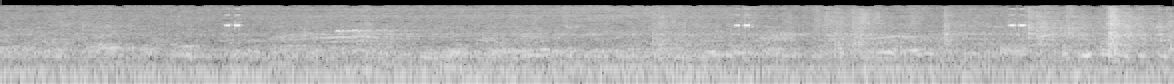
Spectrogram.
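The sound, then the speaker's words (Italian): Camera shutter clicks as a photographer captures a badly damaged, leaning red building after an earthquake: three short, sharp clicks spaced several seconds apart over a steady low background rumble. “Quello che sentite è lo scatto di una macchina fotografica che immortala uno dei palazzi più colpiti dal terremoto”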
